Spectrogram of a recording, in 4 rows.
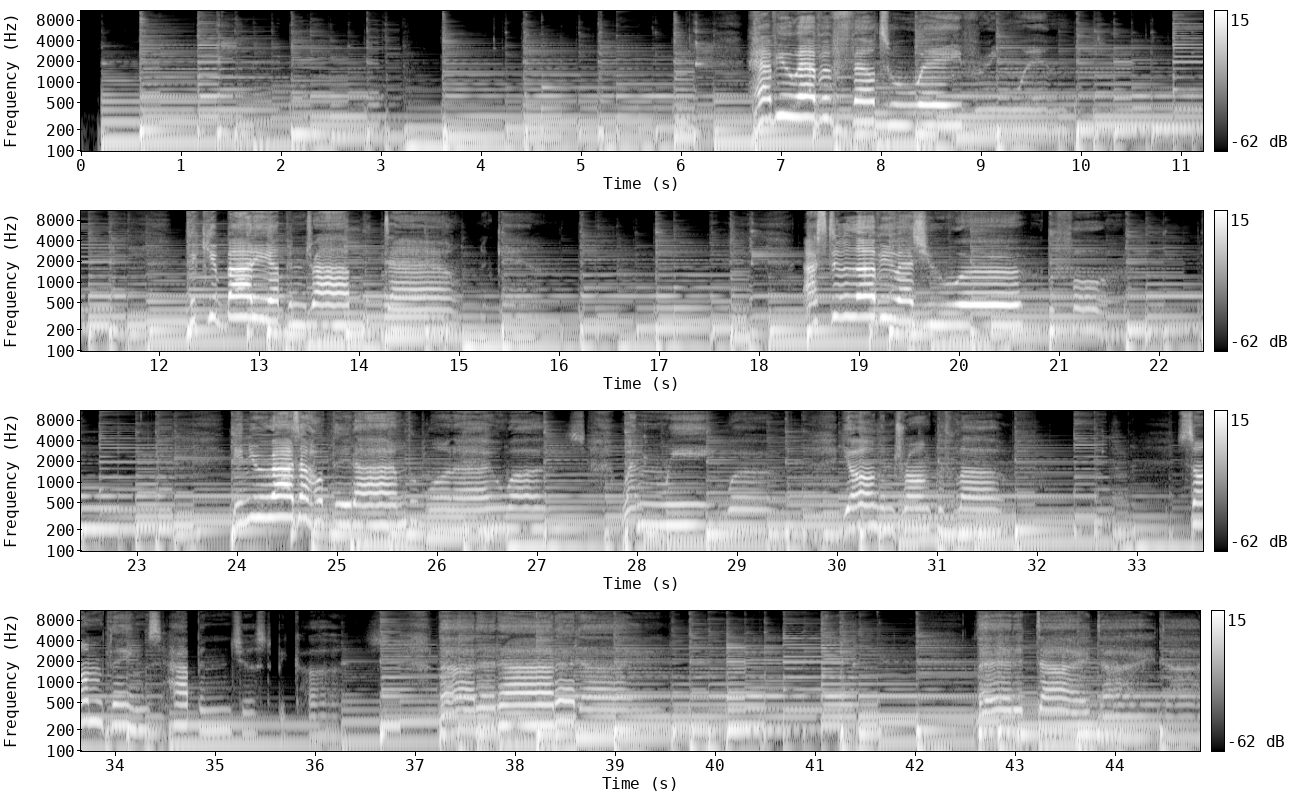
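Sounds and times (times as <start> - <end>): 
music recorded on a USB microphone: 0.2 - 44.8.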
